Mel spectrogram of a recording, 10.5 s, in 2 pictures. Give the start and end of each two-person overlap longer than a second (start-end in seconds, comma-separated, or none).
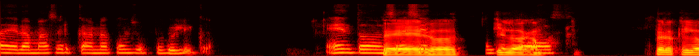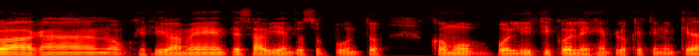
none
